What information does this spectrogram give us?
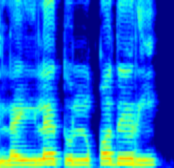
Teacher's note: قاف موٹا دال ساکن قلقلہ کریں گے اور اس کو ادا کریں گے.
